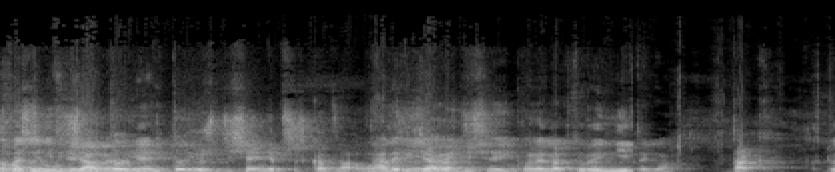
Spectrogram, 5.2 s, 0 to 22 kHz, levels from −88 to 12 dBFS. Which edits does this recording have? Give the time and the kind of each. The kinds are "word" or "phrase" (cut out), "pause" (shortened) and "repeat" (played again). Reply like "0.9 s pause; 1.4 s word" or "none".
3.9 s word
